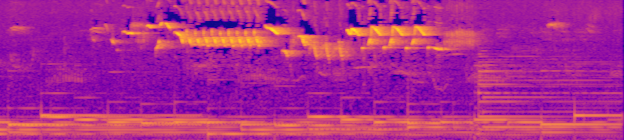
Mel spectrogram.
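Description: Background music of soft, held notes, with a small songbird singing rapid, repeated high chirping phrases over it from about a second in until about four seconds in.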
